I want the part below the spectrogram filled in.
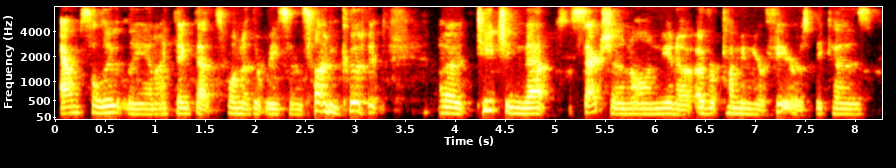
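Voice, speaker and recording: A woman's voice: low-pitched, normal speed, darkish tone, highs cut off. A middle-aged woman being interviewed as a life coach and author, talking reflectively and conversationally in an encouraging way.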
